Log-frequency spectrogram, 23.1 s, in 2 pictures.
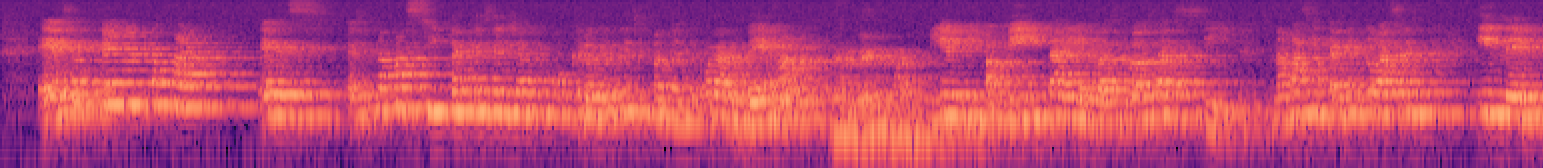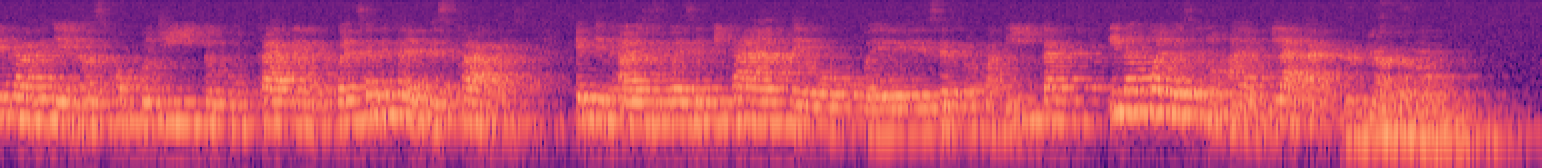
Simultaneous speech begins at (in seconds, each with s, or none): none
